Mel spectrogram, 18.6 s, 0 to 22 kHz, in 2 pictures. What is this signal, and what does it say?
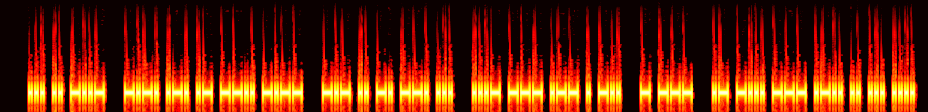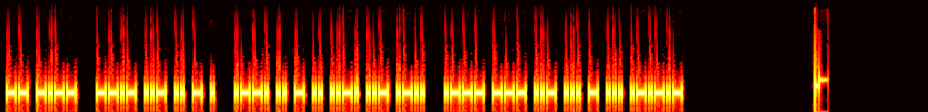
Morse code, heard as a keyed tone, about 40 wpm, 700 Hz. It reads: SIX CRAZY KINGS VOWED TO ABOLISH MY QUITE PITIFUL JOUSTS.
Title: Pangram Challenge v2 - 40wpm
